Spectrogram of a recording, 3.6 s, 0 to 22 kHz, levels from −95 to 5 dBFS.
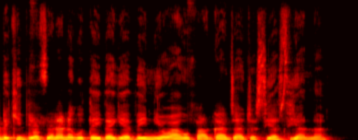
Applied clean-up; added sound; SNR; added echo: neural mask model Resemble Enhance denoiser.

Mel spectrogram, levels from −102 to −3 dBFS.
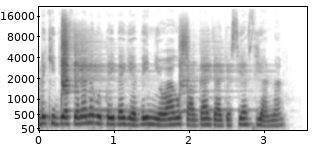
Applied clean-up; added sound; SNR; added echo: neural mask model RNNoise.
